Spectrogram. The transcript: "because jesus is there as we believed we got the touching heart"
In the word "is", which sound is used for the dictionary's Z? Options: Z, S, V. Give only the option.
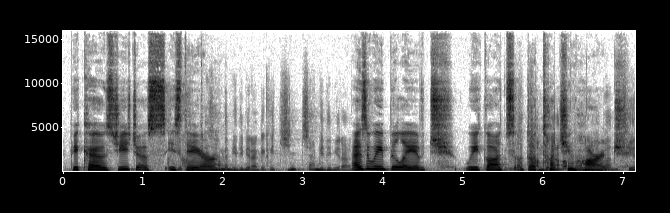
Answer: Z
